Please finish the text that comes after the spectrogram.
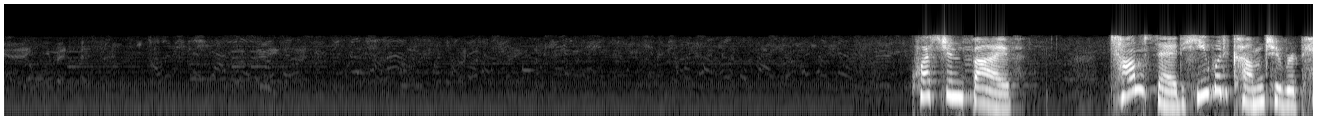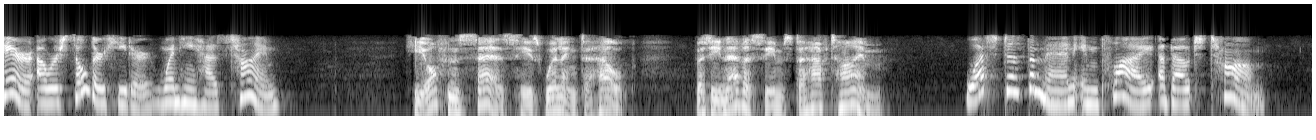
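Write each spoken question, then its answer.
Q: What does the man imply about Tom?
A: Tom says he will help but never actually finds time to do it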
